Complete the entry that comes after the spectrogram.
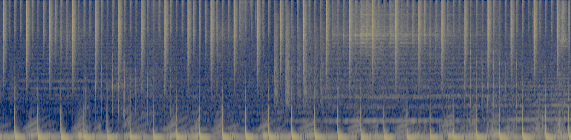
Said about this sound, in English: the Hypnotic Techno drums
